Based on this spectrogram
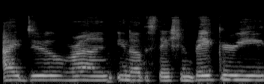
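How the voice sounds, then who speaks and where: The voice has an American accent. It moves at a moderate pace. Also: woman. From Houston, Texas. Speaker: home baker and content creator. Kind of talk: casual interview. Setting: Instagram live stream.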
